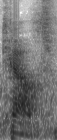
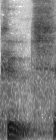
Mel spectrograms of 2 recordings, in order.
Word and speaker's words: Couch: There's a street in Portland called, it's spelled couch, but it's called cooch.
